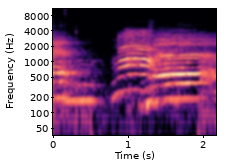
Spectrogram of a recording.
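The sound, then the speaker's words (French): Sheep and lambs bleating in a sheepfold: a rough, noisy call gives way to a long, quavering, strongly pitched bleat that fills the rest of the moment. “Chaque jour, il nourrit et soigne son troupeau, épand de la paille et, lorsque c'est nécessaire, prend le temps de faire téter les agneaux récalcitrants.”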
